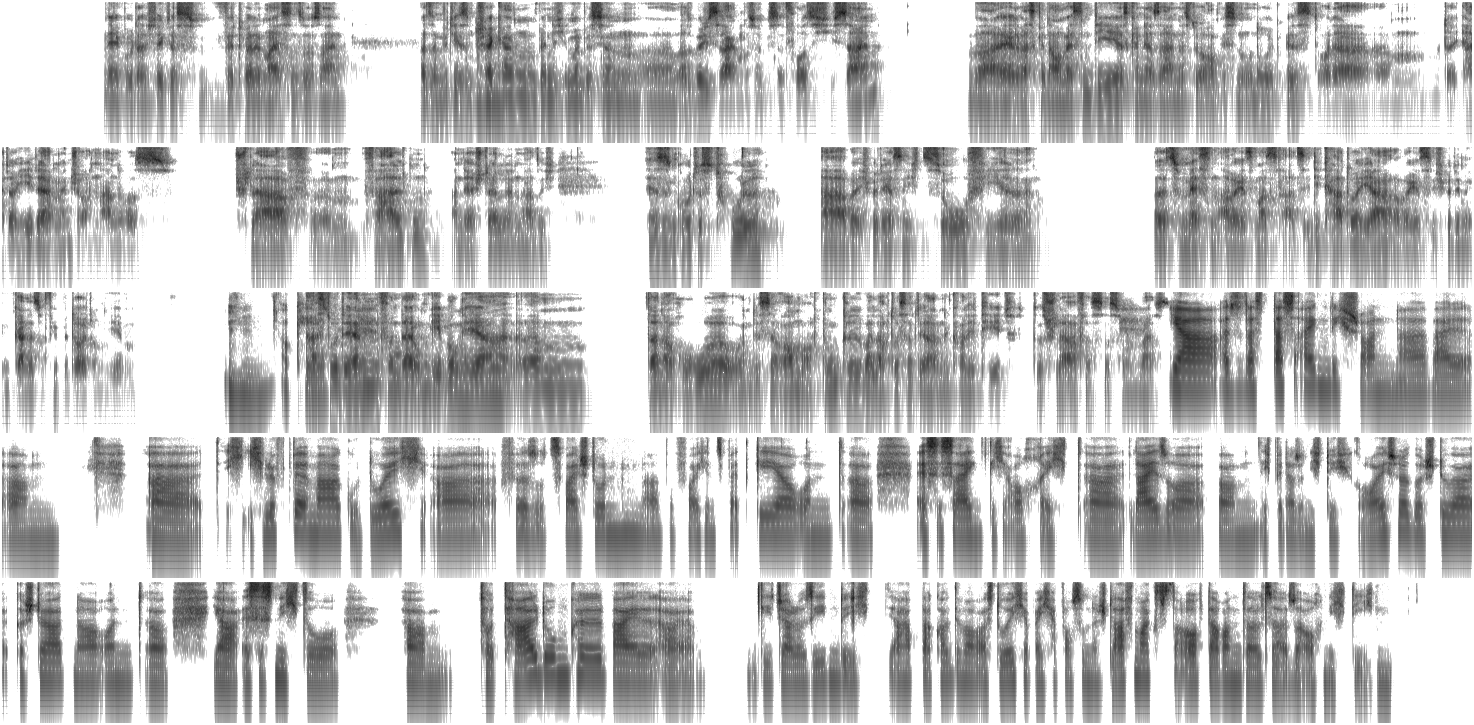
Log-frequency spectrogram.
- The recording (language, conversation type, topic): German, advice, Wie kann ich trotz abendlicher Gerätenutzung besser einschlafen?
- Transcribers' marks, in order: "Schlafmaske" said as "Schlafmax"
